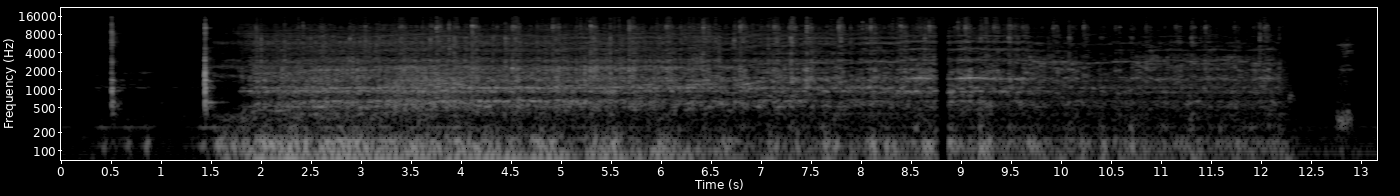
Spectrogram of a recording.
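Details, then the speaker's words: Nordic-Husqvarna Automatic sewing machine running with the slow gear pulled out, motor speed reduced by gear reduction; steady even whir with a soft regular tick, no knocks or grinding: normal running in slow gear. "You'll hear that it's ratcheted that motor speed down with a gear reduction."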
